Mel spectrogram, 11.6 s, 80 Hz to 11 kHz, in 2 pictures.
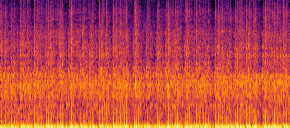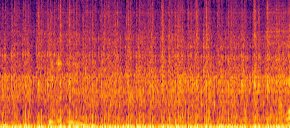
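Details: Arctic Cat Wildcat 1000/X side-by-side at first start-up after starter upgrade with new kit starter gear and reinforced starter boss: steady, even low idle with no misses, knocks or grinding; engine running healthy.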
